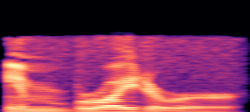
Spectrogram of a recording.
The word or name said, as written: embroiderer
